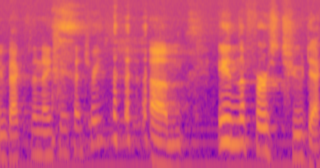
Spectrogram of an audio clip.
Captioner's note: laughs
